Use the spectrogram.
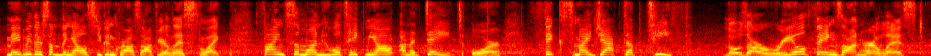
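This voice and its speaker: A woman's voice: sits high, normal speed, slight background noise, close to an everyday voice. A woman playing a vain, scheming wrestling villain in a video game, giving a smug, mocking, theatrical promo.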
